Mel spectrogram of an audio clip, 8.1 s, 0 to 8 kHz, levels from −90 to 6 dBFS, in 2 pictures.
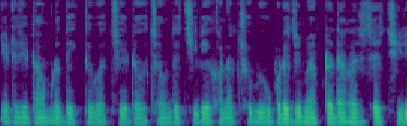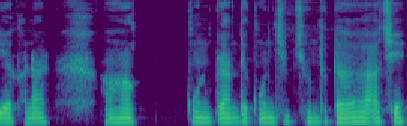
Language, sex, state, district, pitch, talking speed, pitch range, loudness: Bengali, male, West Bengal, North 24 Parganas, 110 Hz, 185 wpm, 105-110 Hz, -29 LUFS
